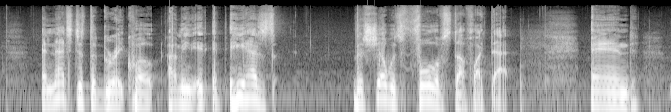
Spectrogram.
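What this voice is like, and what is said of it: Usual voice. Nothing is said of it.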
